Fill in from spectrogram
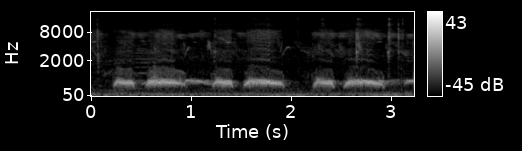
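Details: Training sound of a spotted dove singing: flat, even hooting coos in pairs and singles, roughly one per second, ending on a long, level drawn-out note.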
